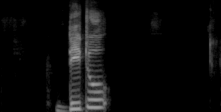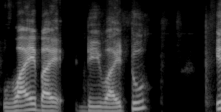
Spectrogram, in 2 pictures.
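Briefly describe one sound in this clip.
A young man speaks calmly into a close microphone, explaining.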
